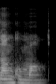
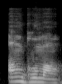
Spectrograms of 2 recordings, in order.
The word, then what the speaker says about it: engouement: Engouement, on ne prononce pas le e du milieu.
